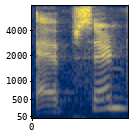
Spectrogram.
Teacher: may be pronounced with stress on the first syllable, that is first syllable strongly stressed and second syllable weakly stressed, कि हमारा जो first syllable है वो strongly stressed है यहाँ पे, और सेकंड जो है वो weakly stressed है।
